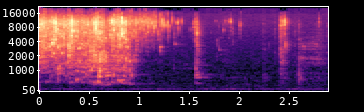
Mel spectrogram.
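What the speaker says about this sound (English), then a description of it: "We're going to pour that right into the pot." Chicken broth pours into a soup pot in a brief splashing rush for about a second, then a few scattered drips and small clinks follow, close up, with no voices.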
